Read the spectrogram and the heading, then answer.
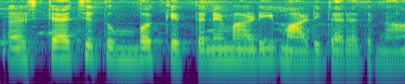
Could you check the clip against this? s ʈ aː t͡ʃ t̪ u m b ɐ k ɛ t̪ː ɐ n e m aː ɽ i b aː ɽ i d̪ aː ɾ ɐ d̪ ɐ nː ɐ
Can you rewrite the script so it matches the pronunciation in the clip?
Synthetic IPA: s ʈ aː t͡ʃ t̪ u m b ɐ k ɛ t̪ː ɐ n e m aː ɽ i m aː ɽ i d̪ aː ɾ ɐ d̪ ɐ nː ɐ

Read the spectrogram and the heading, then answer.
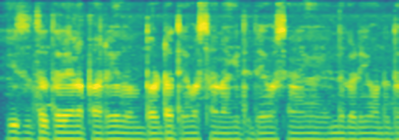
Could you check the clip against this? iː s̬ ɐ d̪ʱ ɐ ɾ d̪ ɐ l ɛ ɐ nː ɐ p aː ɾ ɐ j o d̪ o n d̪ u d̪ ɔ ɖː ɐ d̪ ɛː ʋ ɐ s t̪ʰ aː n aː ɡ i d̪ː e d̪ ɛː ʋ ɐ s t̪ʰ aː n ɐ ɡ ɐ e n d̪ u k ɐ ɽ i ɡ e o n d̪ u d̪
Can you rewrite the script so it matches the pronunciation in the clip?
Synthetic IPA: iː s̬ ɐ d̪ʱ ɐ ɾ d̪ ɐ l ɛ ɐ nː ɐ p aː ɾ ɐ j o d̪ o n d̪ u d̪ ɔ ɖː ɐ d̪ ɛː ʋ ɐ s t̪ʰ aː n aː ɡ i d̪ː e d̪ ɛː ʋ ɐ s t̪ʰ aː n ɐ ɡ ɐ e n d̪ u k ɐ ɽ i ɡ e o n d̪ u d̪

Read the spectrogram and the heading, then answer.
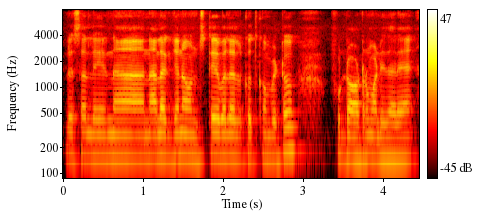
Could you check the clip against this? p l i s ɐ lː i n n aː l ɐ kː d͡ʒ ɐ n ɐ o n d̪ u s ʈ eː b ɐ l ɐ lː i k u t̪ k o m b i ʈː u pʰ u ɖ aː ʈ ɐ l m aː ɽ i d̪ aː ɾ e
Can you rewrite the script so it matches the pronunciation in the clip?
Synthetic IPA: p l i s ɐ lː i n n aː l ɐ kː d͡ʒ ɐ n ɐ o n d̪ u s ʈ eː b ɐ l ɐ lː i k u t̪ k o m b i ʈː u pʰ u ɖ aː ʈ ɐ ɾ m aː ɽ i d̪ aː ɾ e

